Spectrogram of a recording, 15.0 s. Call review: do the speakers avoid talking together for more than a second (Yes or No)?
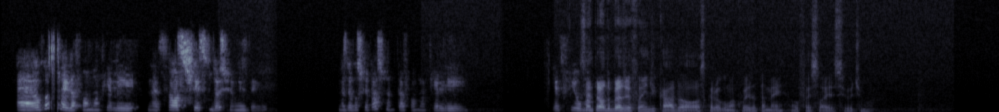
Yes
